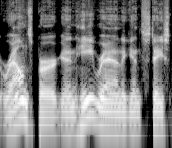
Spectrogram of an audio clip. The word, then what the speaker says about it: Ravnsborg: But if they don't pay attention, I mean, Ravnsborg, who was our AG, his name is actually spelled Ravensborg. Yes. But it pronounces it Ravnsborg, and he ran against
